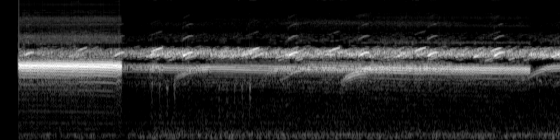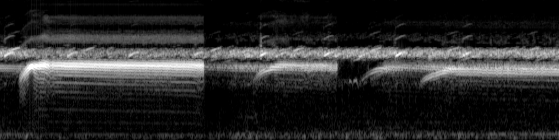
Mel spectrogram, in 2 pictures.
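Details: Fowler's toad calling in the New Jersey Pinelands: long, nasal, buzzy notes lasting one to two seconds, sounding at the start and again around six seconds, over a steady high chorus of other callers.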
